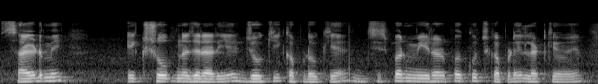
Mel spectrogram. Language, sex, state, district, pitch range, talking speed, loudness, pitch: Hindi, male, Uttar Pradesh, Shamli, 130-155 Hz, 220 wpm, -18 LUFS, 140 Hz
